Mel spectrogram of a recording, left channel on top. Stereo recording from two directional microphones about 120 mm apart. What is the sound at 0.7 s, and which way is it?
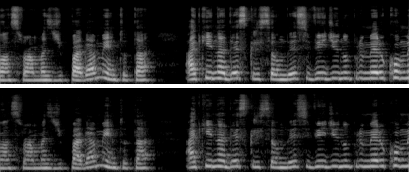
A woman's voice, 30° right (ahead or behind).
